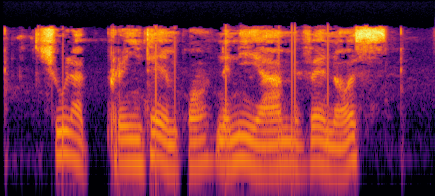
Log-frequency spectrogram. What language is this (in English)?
Esperanto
